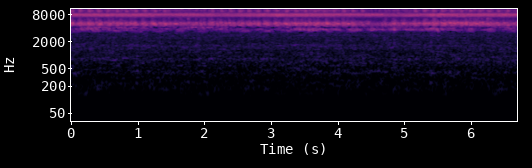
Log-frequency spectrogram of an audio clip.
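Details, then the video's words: Summer night in the countryside by a grandmother's house, where a steady chorus of field insects forms a continuous high-pitched shimmering drone layered in several bands, with faint rustling background. "여름소리 풀벌레소리 시골밤소리"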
